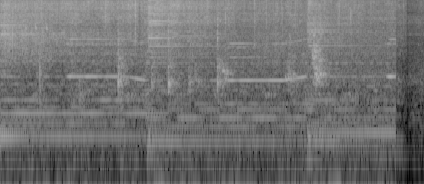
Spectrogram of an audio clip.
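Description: Layers of liver cake batter frying in a pan, a steady sizzle running throughout with faint kitchen clinks, dropping off abruptly near the end.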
